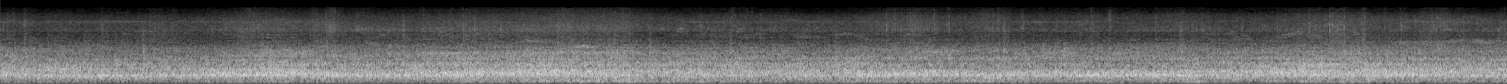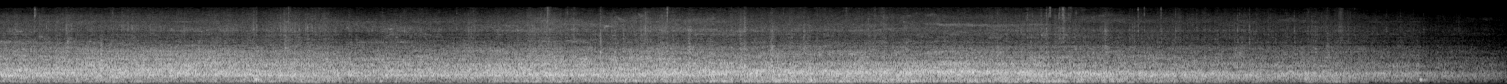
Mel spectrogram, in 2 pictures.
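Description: Hurricane-force wind heard from inside a moored boat's cabin: a steady, dense roar that fades out near the end.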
